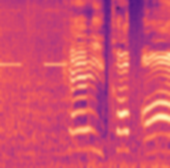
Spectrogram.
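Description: A woman's voice singing in short held and sliding notes, starting about halfway through, over a low steady hum.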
